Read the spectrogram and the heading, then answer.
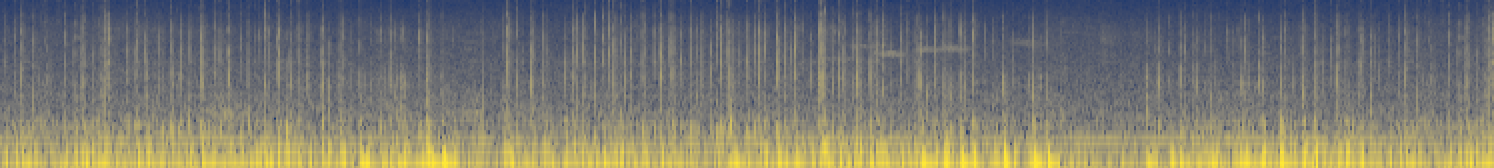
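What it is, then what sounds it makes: Plastic gel bead pack. A flat, clear plastic pouch of teal gel beads resting on a microphone is scratched with long nails for about fifteen seconds. It makes a continuous, dense crackling and rustling, with sharp scratchy ticks over a heavy, boomy low thump from the pouch pressing on the microphone. The level stays steady throughout.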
